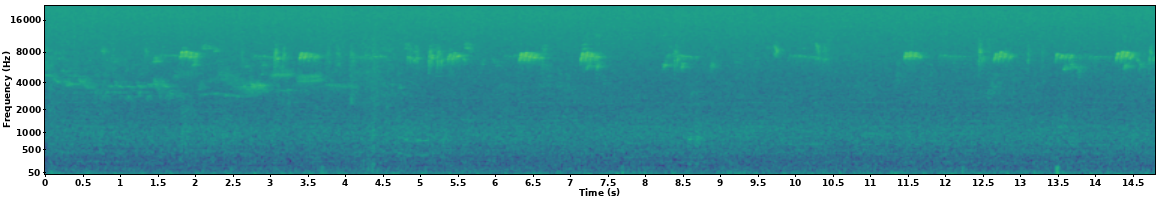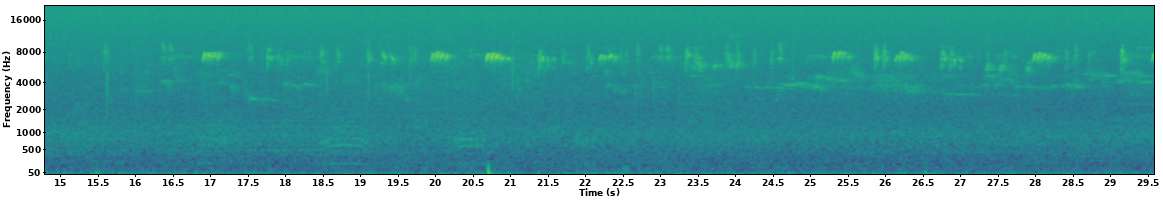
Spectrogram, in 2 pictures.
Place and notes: Recorded on Zoom H5 in backyard of Library of MusicLandria, near flowering Ceanothus with bees, light rail train, and neighbor's chickens. My first time making a field recording.
Sacramento County, California, United States of America, 29 March 2020, 16:00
